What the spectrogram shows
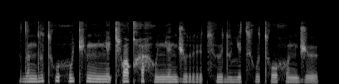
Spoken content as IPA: d a n d u tʰ u h u cʰ ʏ ŋ ʏ ɲ a cʰ o qʰ ɘ h u ɲ e n d͡ʒ u r ʏ t͡sʰ ʉ d u ʎ e t͡sʰ u tʰ o h o n d͡ʒ ʏ

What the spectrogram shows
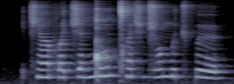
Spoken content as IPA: t͡ʃ ɐ̃ f ɐ t͡ʃ ɐ ŋ͡ǃ ũ ǀʰ ɐ̃ ʃ d͡ʒ ɔ̤ n̪ u t͡ʃ p ø

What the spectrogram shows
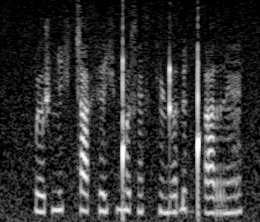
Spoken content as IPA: k͡p ø ʃ ɲ e ç c a x e ç ŋ͡ǃ ɵ s ẽ s kʲ ə̃ ɖ ə ɗ ɘ ǃʼ a r ẽ

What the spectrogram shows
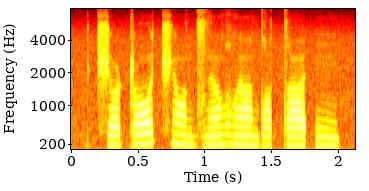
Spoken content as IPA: t͡ʃ ɔ ʈ ɔ t͡ʃ ɔ̃ d͡z ə̃ ʁʷ ĩ dˤ ə tˤ i ʔ ĩ

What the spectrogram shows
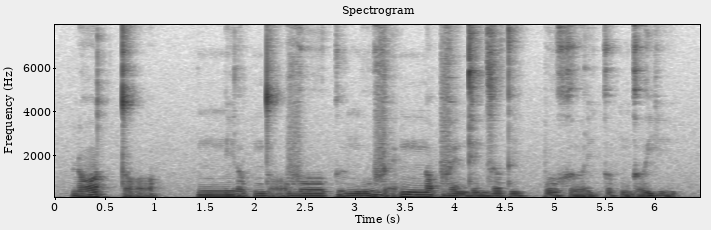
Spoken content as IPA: ɳ ɔ tː ɔ̰ | nː i ɾ ɤ p n d ɔ̰ v o k ɯ ŋ u v ɛ̰ nː ɔ p v ɛ n d e n z ɤ t̪ i pː o x ɤ ɾ i k ɤ p ŋ ɡ ɤ j i

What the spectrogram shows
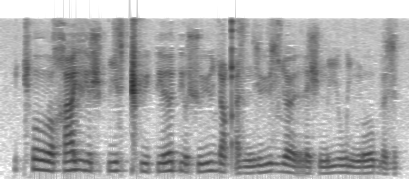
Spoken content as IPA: cʰ oː χ a vʲ əː ʃ p i z ǁʰ y pʲ əː pʲ oː ʃ yː ʎ œ qʼ e z n z yː z ʎ œː r ɛ ʃ m iː w i ŋ oː b œ z

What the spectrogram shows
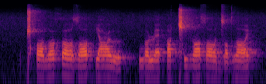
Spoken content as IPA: ǁʰ ɔ ðˤ ʊ x ɔ ɹ zˤ ə˞ h i ʕ ʊ | w ɔ ɹ æ h ɑ ǁ i v ɛ sˤ ə˞ ɹ d͡z ɔ d ðˤ ɪ

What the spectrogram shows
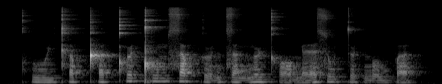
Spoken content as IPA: kʰ uː˨ j kʰ ɐ˧ p̚ kʰ ɐ˨˥ t̚ pʰ ɵ˥ t̚ kʷʰ ɐ˥ m s ɐ˥ p̚ k ɵ˨˥ n t͡s ɐ˨ n ŋ ɵ˧ ɥ kʰ ɔː˨˩ ŋ ɛː˨˥ s uː˧ t̚ t̪ ɵ˨ t̚ ŋ o˨ w p ɐ˨˥ t̚

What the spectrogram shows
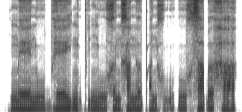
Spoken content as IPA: ŋ͡m eː n uː bʱ eː j ŋ͡m ṵ pʼ i ŋ͡m uː x ə n x a n əː pʼ a n x ṵ | uː x s a ɓ əː h a

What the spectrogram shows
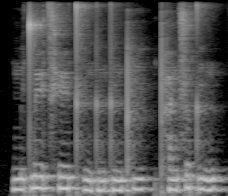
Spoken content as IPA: m i˨˩ t̪ w e˥˩ ɪ̯ t͡sʰ e˥ ɪ̯ t̪ʰ i˨˩ ŋ t̪ i˦ n t̪ i˧˥ ŋ pʰ i˥ | pʰ a˧˥ n s ɤ˥˩ t̪ i˨˩˦ ŋ

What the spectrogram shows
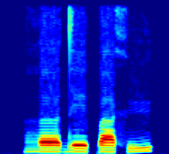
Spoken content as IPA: ɦ ɐː d e p a x y

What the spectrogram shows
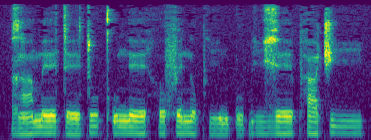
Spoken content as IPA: ɣ ã˨˦ m eː˦ t eː˨ t u˦ kʼ u˦ ŋ eː˦ h ʊ˦ f e˦ n ʊ˨ pʰ iː˨ m k͡p u˨ ɓ iː˦ ɣ eː˦ pʰ a˦ t͡ʃ iː˦

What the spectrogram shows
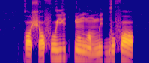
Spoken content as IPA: k ɔ˨ ʃ ɔ˨˦ f u˦ j i˦ k͡p ũ˧ ɡ ɔ̃˨ m i˧ ɡ u˦ f ɔ˦˨

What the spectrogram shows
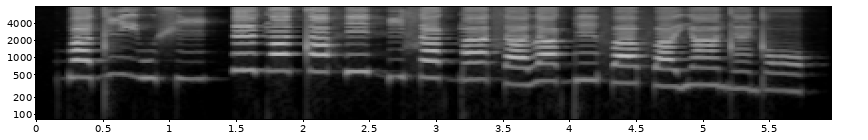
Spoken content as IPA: b a˧ d i˦ j u˧ ʃ i˧ | ɛ˦ ɡ ã˦ t ã˦ h e˦ h i˧ s a˧ ɡ͡b ã˧ s a˨ l a˧ ɡ͡b e˦ f a˧ f a˨ j ã˧ d ɛ̃˨ d ɔ˨

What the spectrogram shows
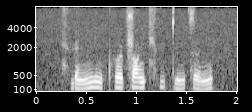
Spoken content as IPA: t͡ɕʰ ɥ ɛ˧˥ n m i˥˩ n pʰ ɤ˥ ʈ͡ʂ ɑ˥ ŋ t͡ɕʰ y˥˩ t̪ y˧˥ n t͡s ə˧˥ n

